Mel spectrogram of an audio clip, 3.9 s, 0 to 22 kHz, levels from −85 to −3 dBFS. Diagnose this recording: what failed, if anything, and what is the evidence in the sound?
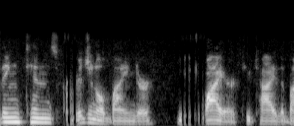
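Lost AMR speech frames over radio, 0.85–1.05 s and 2.42–2.76 s: scattered brief dips and warbles as the decoder repeats the last good frame, fading.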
